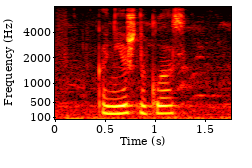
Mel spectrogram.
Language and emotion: Russian, neutral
